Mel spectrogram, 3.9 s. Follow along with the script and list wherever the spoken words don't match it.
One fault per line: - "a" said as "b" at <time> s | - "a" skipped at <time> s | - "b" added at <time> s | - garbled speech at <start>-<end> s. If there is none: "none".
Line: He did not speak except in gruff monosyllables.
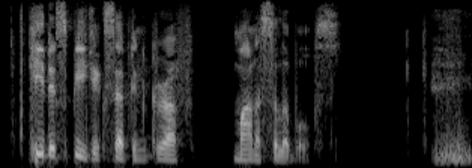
- "not" skipped at 0.5 s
